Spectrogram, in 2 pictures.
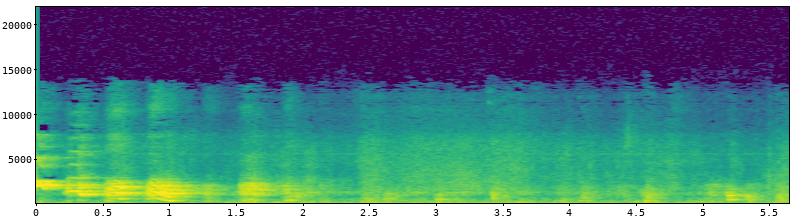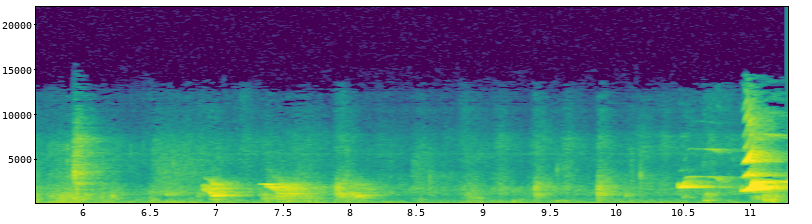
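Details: Seven newborn Labrador Retriever puppies, born May 24, 2021, with their mother Belle on June 3: brief high squeaky whimpers in scattered bursts, with soft clicking and rustling between them.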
